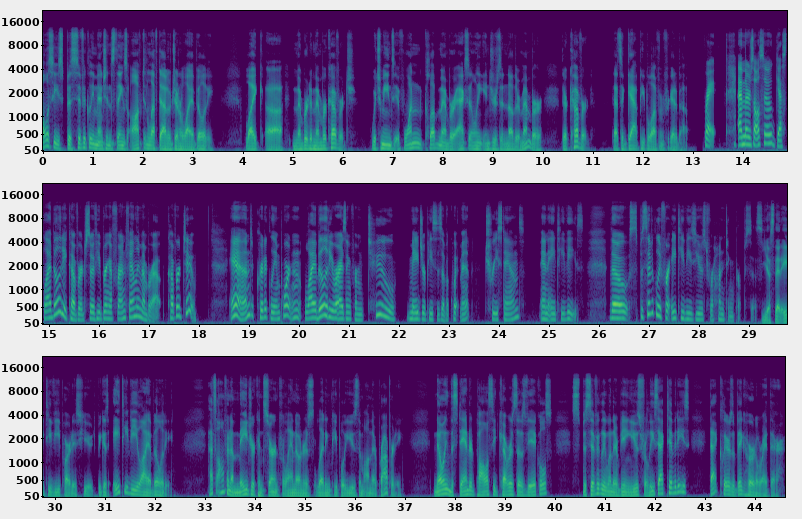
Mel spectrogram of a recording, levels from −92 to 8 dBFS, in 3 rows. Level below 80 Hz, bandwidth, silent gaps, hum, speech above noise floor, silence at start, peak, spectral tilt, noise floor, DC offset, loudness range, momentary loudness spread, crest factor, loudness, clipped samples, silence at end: -44 dBFS; 13.5 kHz; 13.08-13.18 s; none; 32 dB; 0 s; -4 dBFS; -5.5 dB/octave; -60 dBFS; under 0.1%; 5 LU; 11 LU; 24 dB; -28 LUFS; under 0.1%; 0.05 s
